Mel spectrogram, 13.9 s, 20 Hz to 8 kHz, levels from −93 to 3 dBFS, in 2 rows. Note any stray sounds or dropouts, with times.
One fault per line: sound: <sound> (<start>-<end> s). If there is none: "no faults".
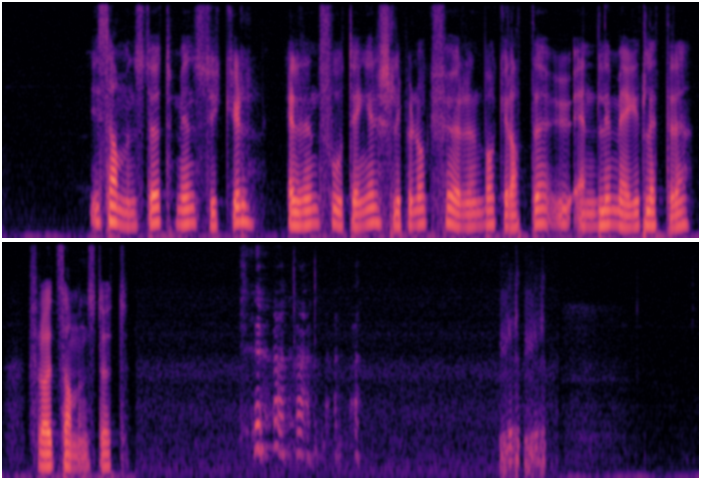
sound: laugh (9.3-10.6 s)
sound: laugh (11.9-12.4 s)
